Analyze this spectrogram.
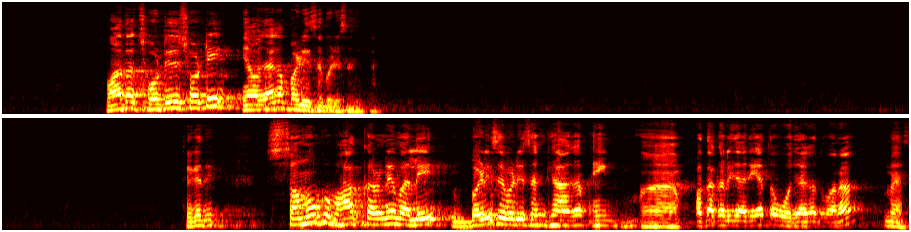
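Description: A man speaks clearly and calmly into a close microphone, with pauses.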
